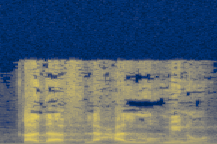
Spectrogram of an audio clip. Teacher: إذن نقول النقل لحركتها إلى ساكن قبلها فتسقط نحو قد أفلح بفتح الدال مع إسقاط الهمزة · Term: نقل فإسقاط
